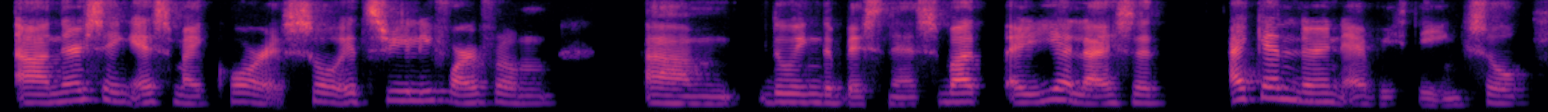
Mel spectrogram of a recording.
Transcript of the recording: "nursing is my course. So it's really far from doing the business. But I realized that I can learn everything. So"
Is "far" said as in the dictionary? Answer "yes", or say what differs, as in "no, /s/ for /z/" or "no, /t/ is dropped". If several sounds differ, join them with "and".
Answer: yes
